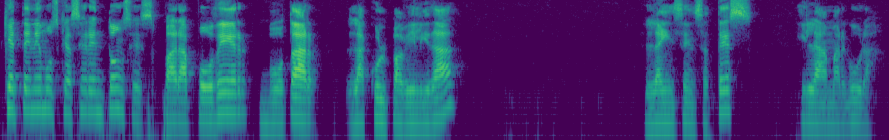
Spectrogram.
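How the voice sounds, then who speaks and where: A middle-aged man preaching a sermon in a slow, deliberate way, asking the congregation rhetorical questions. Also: medium pitch.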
